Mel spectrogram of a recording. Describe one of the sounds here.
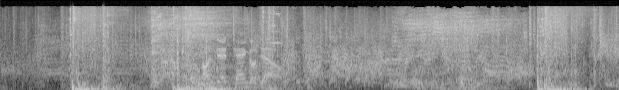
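Gas explodes with a deep thump.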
